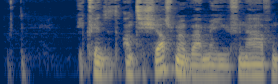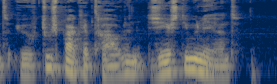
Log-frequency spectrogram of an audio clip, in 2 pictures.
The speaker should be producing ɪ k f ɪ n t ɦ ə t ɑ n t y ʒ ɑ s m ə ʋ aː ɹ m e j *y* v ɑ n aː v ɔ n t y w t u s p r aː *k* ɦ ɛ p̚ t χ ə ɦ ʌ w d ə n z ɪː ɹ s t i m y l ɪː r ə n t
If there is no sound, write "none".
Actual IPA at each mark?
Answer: y, k

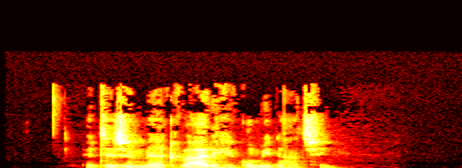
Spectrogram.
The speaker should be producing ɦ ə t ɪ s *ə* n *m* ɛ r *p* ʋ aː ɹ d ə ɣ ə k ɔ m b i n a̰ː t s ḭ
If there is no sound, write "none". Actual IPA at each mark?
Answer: ə, m, k

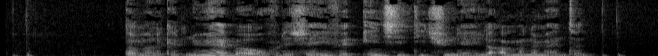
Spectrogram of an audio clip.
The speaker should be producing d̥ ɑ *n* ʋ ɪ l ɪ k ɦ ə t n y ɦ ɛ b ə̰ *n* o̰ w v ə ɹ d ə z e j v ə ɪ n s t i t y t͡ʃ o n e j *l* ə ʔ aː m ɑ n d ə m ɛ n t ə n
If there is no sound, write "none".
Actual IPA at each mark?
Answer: n, n, l

